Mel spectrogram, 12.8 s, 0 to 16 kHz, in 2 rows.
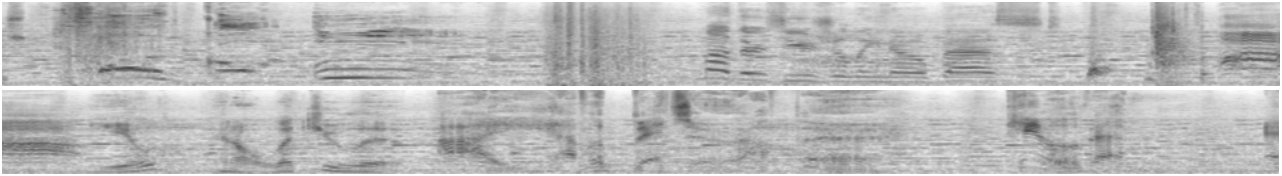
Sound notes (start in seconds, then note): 0.3 death groan; 5.4 fighting noises, pirates dying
